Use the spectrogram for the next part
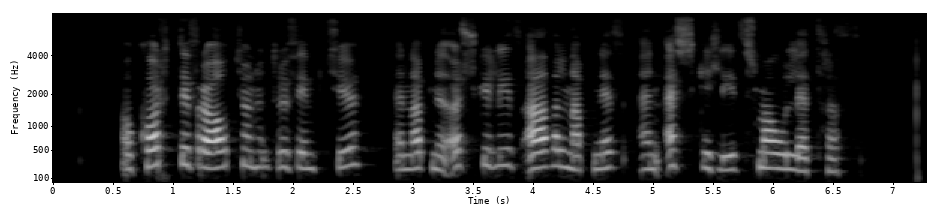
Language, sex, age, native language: Icelandic, female, 40-49, Icelandic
